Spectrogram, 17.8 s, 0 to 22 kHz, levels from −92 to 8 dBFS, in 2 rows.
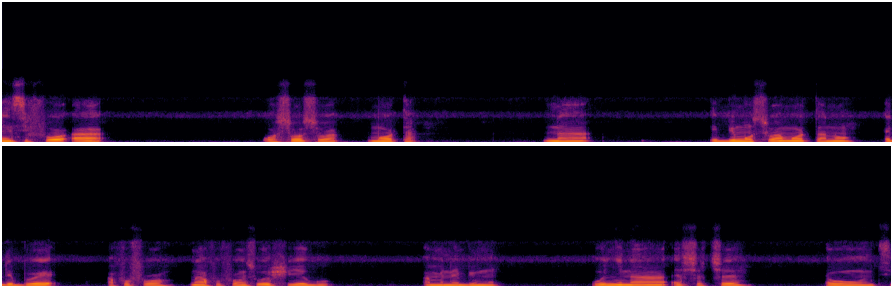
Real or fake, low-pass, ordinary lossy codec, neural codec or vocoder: real; 7.2 kHz; Opus, 16 kbps; none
